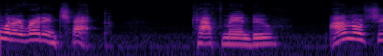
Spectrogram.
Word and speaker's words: Kathmandu: It's pronounced Kathmandu, not Kath. Well, I saw Kathmandu. Sorry. Then why is there an extra H? Why don't you just write C-A-T Mandu?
